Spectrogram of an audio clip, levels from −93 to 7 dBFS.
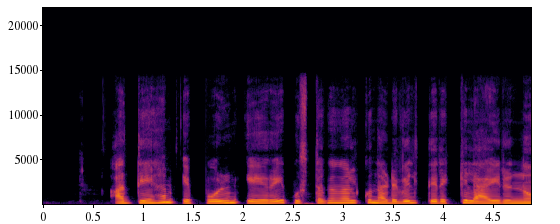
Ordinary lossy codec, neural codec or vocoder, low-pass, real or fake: none; codec, 44.1 kHz, 7.8 kbps, Pupu-Codec; 14.4 kHz; fake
